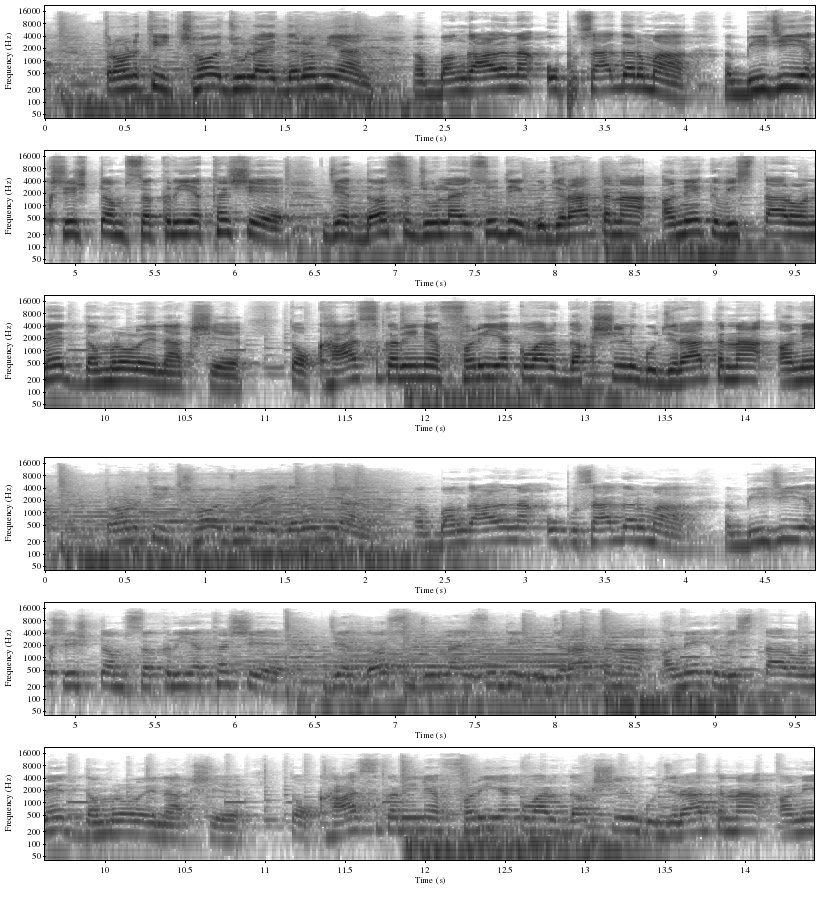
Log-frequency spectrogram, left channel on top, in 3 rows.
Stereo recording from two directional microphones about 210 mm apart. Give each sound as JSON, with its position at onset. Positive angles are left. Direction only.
{"t": 0.4, "sound": "speech", "side_deg": 30}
